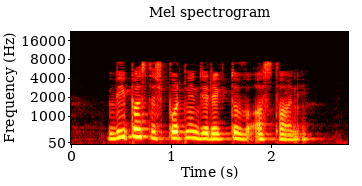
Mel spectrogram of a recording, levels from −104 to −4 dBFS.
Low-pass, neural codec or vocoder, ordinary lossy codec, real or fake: 7.2 kHz; codec, 16 kHz, 16 kbps, FreqCodec, larger model; none; fake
